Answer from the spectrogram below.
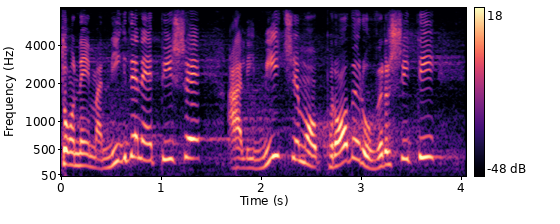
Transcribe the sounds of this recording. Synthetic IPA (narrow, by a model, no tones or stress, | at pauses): t̪oːneːmaniɡd̪enɛpiʃe | a̰limiːt͡ɕemopɾoʋeɾuʋr̩ʃit̪i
